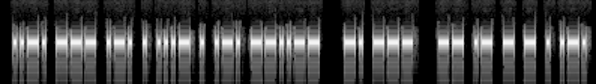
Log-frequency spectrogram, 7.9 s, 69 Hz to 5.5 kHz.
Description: Morse code, heard as a keyed tone, about 25 wpm, 600 Hz. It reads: FOREVER, NO MATTER
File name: the old man and the sea part 1 25wpm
